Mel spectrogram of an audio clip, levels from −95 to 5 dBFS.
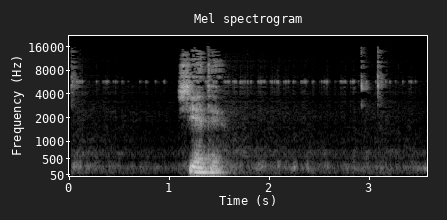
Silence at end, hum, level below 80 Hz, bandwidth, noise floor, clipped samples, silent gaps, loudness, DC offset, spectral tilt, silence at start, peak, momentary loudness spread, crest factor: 0.45 s; none; -62 dBFS; 16 kHz; -61 dBFS; under 0.1%; none; -22 LUFS; under 0.1%; -4 dB/octave; 0.05 s; -6 dBFS; 27 LU; 22 dB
